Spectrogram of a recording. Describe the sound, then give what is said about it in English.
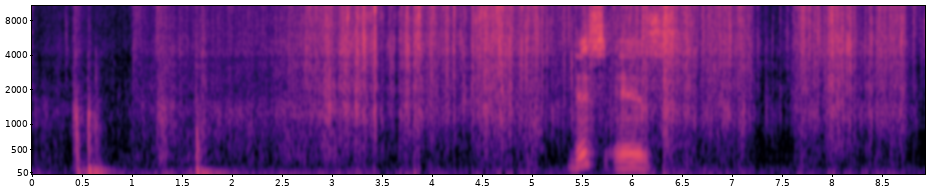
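Loud crinkling and rustling of a plastic bag being handled and opened, with sharp crackly bursts throughout and a brief spoken phrase partway through. Inside the plastic bag is a fabric-looking pouch with flowers on it. “Okay, it's a plastic bag, but in the plastic bag is another bag that looks like it's made of fabric.”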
